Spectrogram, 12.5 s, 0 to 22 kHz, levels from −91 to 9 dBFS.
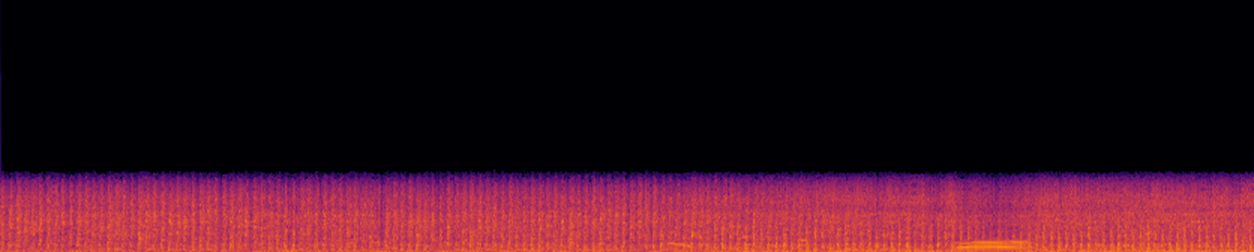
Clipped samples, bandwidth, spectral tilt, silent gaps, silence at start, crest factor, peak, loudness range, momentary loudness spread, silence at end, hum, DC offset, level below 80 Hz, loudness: under 0.1%; 7.2 kHz; -4.5 dB/octave; none; 0 s; 14 dB; -8 dBFS; 2 LU; 3 LU; 0 s; none; 0.5%; -32 dBFS; -22 LUFS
